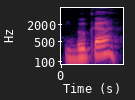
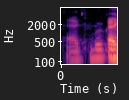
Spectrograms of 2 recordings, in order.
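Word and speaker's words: Egbuka: How do you pronounce the last It's name? like Ekbuka. Ekbuka.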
